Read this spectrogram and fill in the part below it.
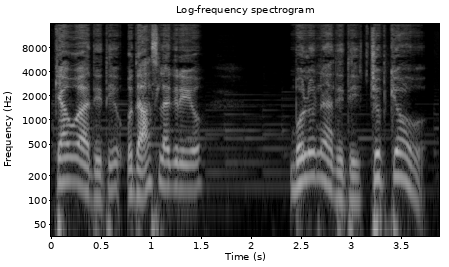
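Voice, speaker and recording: An actor playing a kind, attentive young husband in a cartoon family story, speaking earnestly. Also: male voice, fairly high pitch, animated, normal speed, a little mellow, soft background music, close to an everyday voice. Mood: concerned, resolute.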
